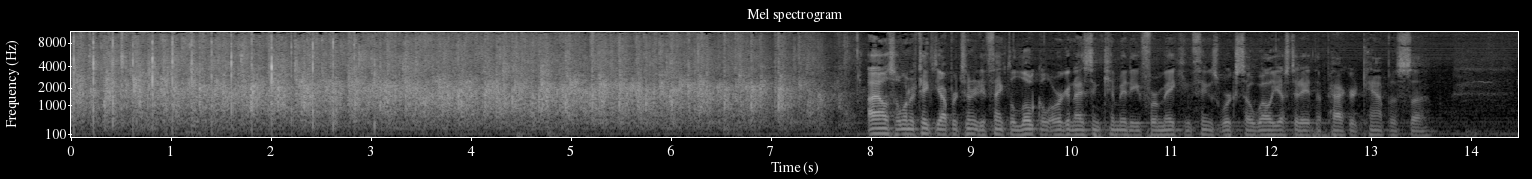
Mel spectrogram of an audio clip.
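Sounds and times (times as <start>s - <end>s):
audience applauding: 0.0s - 7.8s
speech: 8.0s - 13.8s.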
